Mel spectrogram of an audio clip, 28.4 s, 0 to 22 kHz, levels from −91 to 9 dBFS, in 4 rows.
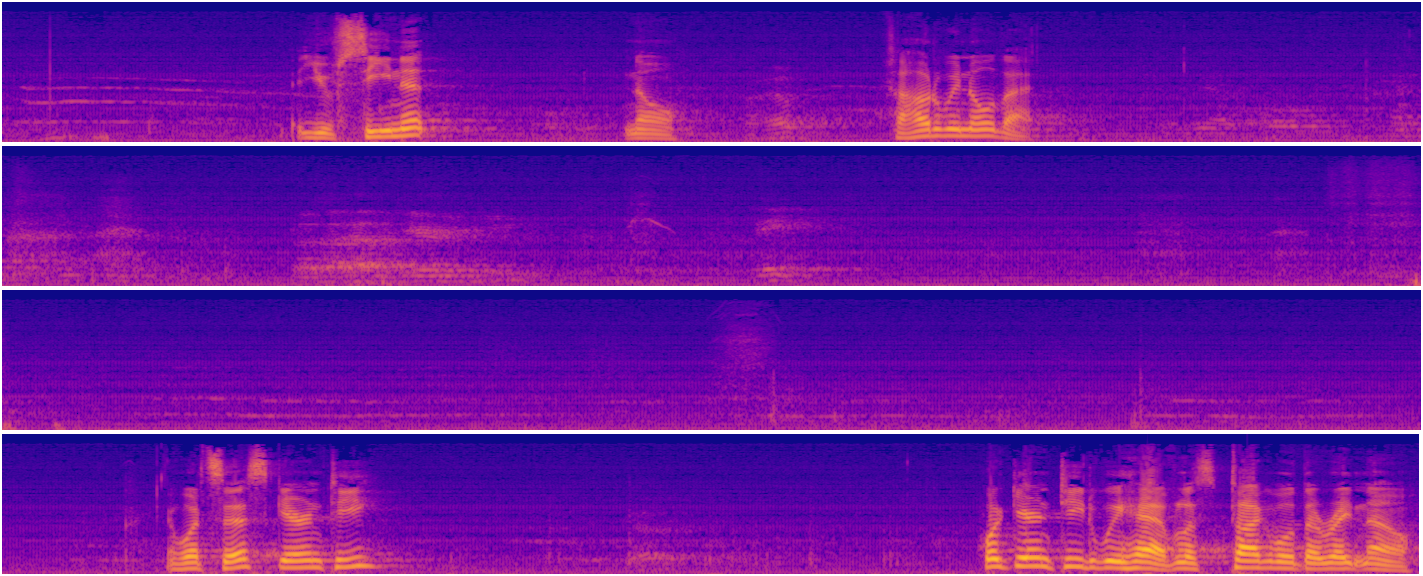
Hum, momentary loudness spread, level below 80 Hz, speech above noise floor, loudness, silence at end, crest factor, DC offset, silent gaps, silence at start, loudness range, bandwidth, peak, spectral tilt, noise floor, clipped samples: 60 Hz at -50 dBFS; 26 LU; -52 dBFS; 36 dB; -14 LUFS; 0.05 s; 20 dB; under 0.1%; none; 1.45 s; 26 LU; 16.5 kHz; 0 dBFS; -4.5 dB/octave; -49 dBFS; under 0.1%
